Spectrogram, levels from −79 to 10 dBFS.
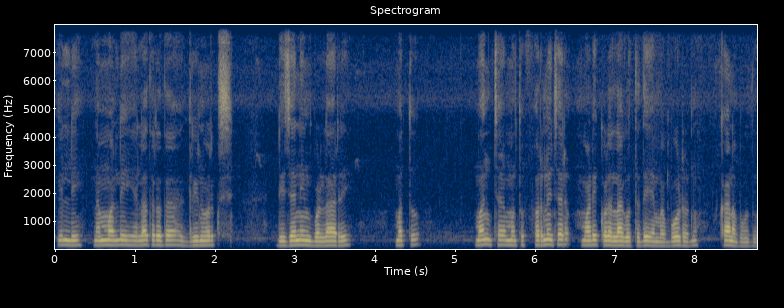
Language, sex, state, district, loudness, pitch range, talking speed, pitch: Kannada, male, Karnataka, Koppal, -18 LUFS, 155-165 Hz, 115 wpm, 160 Hz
